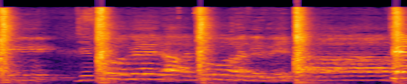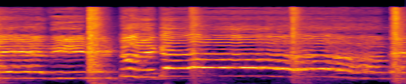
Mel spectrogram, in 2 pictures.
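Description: Men chanting a noha lament together, with a sharp chest-beat (matam) struck by the whole group in unison about once a second.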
